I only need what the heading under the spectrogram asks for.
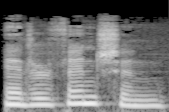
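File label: "intervention", British English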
